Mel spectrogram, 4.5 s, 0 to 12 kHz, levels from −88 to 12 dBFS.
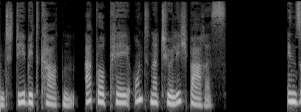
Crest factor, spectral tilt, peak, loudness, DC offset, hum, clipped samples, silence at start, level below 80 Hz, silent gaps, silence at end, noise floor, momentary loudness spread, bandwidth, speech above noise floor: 16 dB; -5.5 dB/octave; -6 dBFS; -21 LUFS; under 0.1%; none; under 0.1%; 0 s; -66 dBFS; 3.50-4.19 s; 0 s; under -90 dBFS; 9 LU; 12 kHz; over 69 dB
